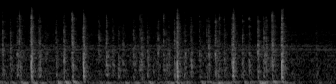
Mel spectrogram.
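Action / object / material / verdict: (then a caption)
tap / plastic computer keyboard / plastic / none. Fingertips of both hands type rapidly on a gray SHIPADOO K600 full-size wired USB keyboard, with a hollow gray plastic case and cream, gray and orange plastic keycaps, resting on a desk mat. A quick, uneven run of sharp, short clicky key presses, each with a bright, clacky top, a hollow mid tone around 1 kHz and almost no ring. A faint low rumble runs underneath.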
